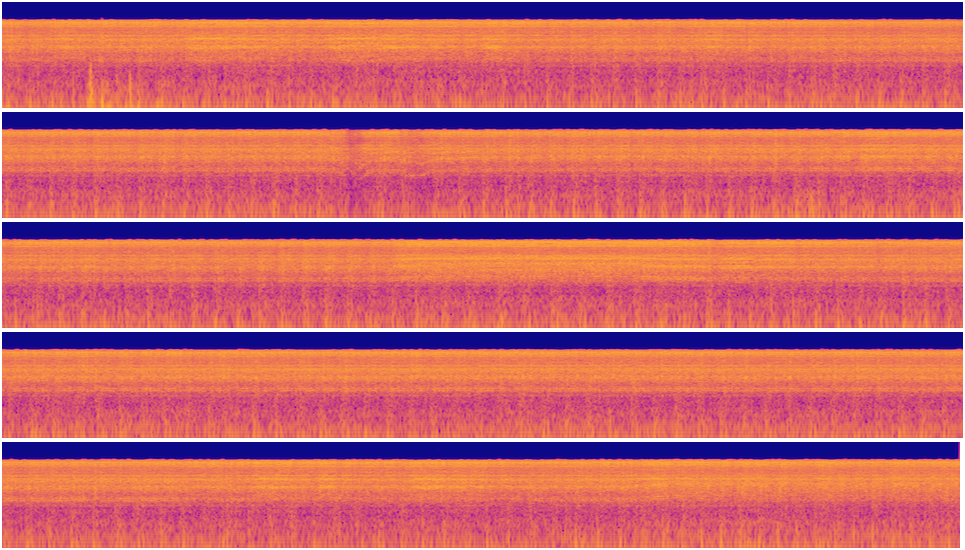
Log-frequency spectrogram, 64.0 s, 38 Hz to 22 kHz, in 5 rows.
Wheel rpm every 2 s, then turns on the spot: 200, 200, 200, 200, 200, 200, 200, 200, 160, 170, 200, 200, 200, 200, 200, 200, 200, 200, 200, 200, 200, 200, 200, 200, 200, 200, 200, 200, 200, 200, 230, 230.
none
